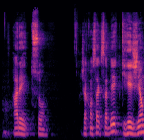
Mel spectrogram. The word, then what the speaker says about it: Arezzo: Arezzo, onde tem Z aqui, tem som de TS.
